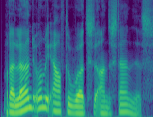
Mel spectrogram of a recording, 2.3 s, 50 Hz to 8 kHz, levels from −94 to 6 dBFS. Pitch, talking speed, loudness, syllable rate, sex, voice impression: 145 Hz, 210 wpm, -18 LUFS, 6.4 syllables/s, male, masculine, adult-like, tensed, bright, soft, raspy, cool, calm, reassuring, slightly wild, lively, kind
